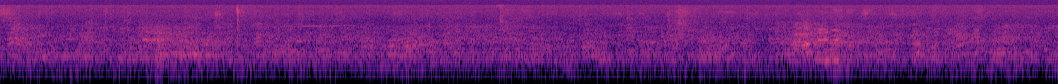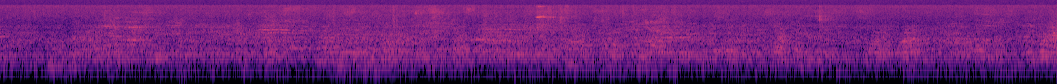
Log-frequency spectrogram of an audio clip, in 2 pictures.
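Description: A crowd of women chatter and talk at once in a large echoing hall.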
